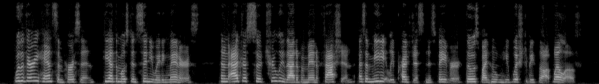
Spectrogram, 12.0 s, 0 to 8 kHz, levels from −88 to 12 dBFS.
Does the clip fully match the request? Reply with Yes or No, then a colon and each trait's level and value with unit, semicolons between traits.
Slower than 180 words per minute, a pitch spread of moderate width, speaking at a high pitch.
No: average, 190 wpm; average, 4.1 semitones; high, 235 Hz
